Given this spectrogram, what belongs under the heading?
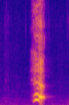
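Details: Female-voiced VTuber hiccuping while chatting, part of a minute of birthday and regular hiccups: one sudden, short, voiced hiccup in otherwise quiet surroundings.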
